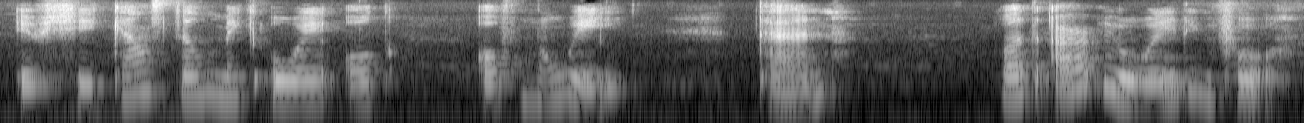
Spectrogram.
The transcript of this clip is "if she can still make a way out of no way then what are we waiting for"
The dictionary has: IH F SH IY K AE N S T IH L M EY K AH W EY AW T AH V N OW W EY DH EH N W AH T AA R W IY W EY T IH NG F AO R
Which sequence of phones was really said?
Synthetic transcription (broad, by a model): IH F SH IY K AE N S T IH L M EY K AH W EY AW T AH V N OW W EY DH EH N W AH T AA R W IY W EY T IH NG F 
